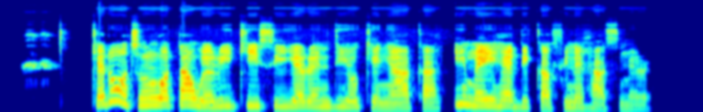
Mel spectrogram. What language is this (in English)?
Igbo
